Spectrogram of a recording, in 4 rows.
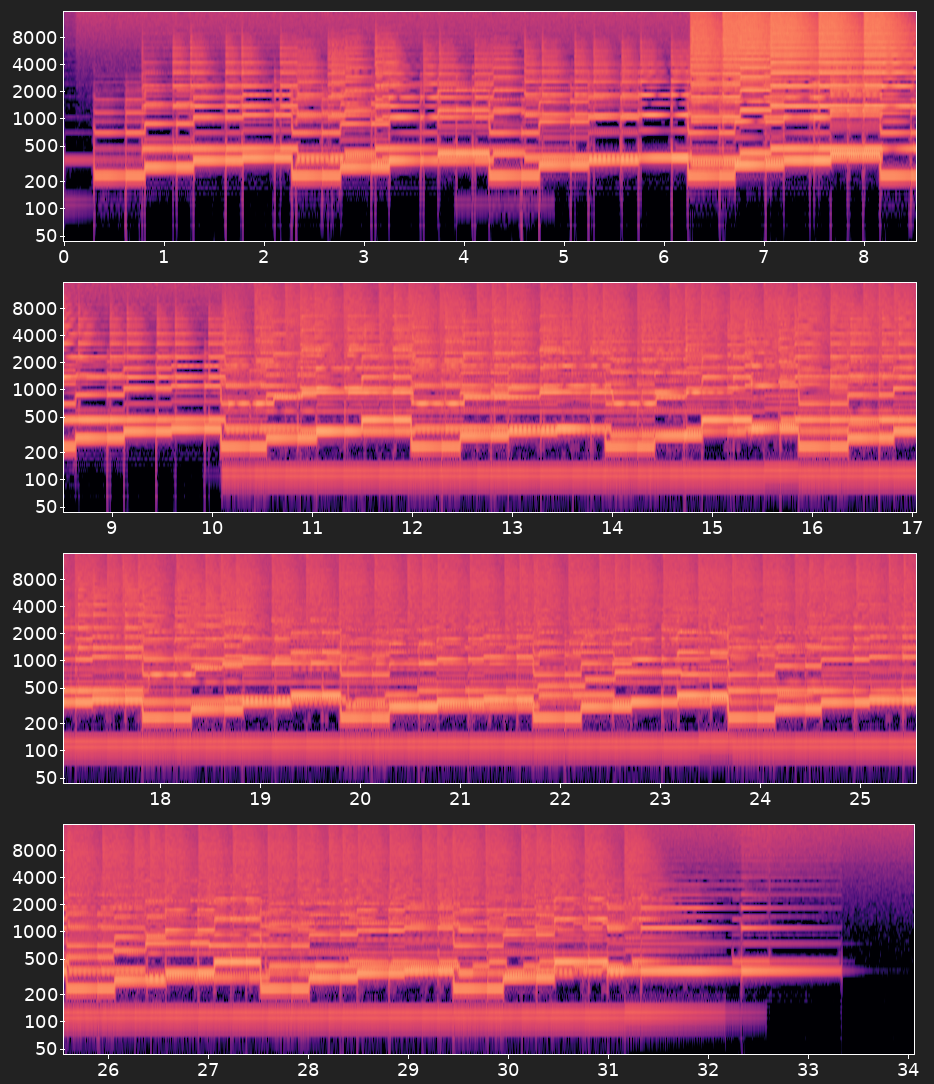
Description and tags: minibrute test 1
Loop created with an Arturia Minibrute July 8, 2019, using Audacity. Sub Osc. Key of B flat.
